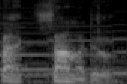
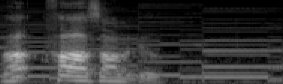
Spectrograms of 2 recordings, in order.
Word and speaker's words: Faxanadu: Or actually it's pronounced Faxanadu. Most people call it Faxanadu, but it's Faxanadu. Because people don't say it's not really pronounced fax. It's Fa Xanadu. F-A Famicom Xanadu. So it's Fa Xanadu.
